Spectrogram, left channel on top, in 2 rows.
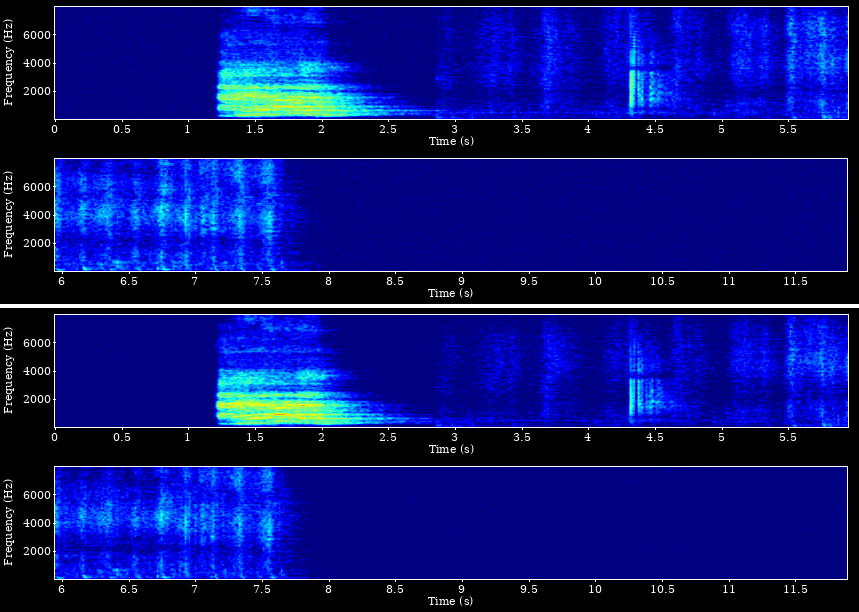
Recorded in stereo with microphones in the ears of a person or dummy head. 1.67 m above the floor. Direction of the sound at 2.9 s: Centre (ahead or behind).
